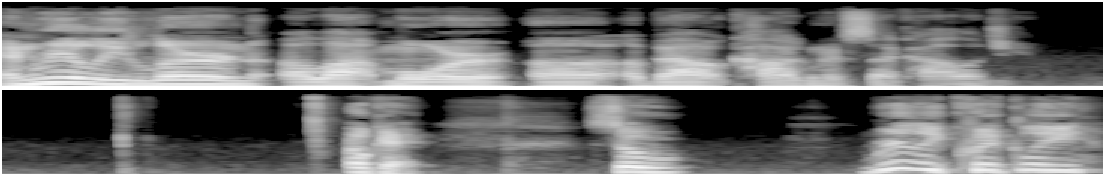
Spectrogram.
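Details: Adult speaker; normal speech.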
